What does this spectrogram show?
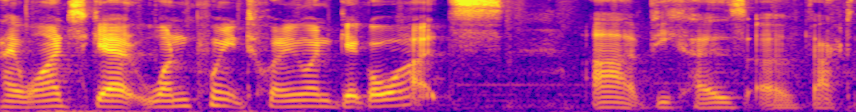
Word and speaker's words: gigawatts: want to get 1.21 gigawatts uh because of back to the future which as we all know they pronounced it jiggle watts and that just delights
